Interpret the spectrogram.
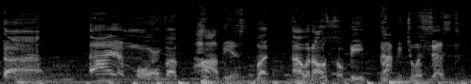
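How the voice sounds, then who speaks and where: A lowish male voice with very wide inflection over loud music. a polite, bookish video game brute who talks formally and takes things literally. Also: very animated, normal speed. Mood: polite, earnest. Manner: courteous, formal. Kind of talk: game cutscene character acting.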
